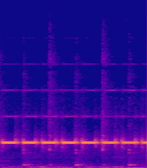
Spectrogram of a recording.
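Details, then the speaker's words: Chamberlain garage door opener told to close through the MyQ app: sharp high beep repeating about five times a second, the normal pre-close safety warning. "Just to make sure if anybody's here that they know it's fixing to close. Yeah, it's obviously a safety thing, but wow."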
